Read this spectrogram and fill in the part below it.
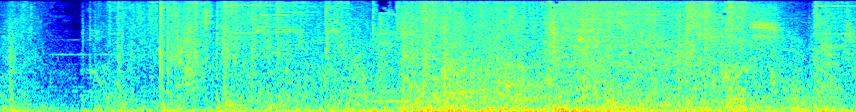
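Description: Game spell blasts and hits crackle and boom in a fast battle.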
